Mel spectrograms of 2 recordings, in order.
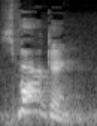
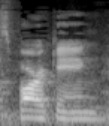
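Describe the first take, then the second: First: The word is said loudly, with excitement. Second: The word is said flatly, without excitement. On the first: The speaker calls it right. "it actually has the exclamation point on it" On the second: The speaker calls it wrong. "It's not sparking"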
